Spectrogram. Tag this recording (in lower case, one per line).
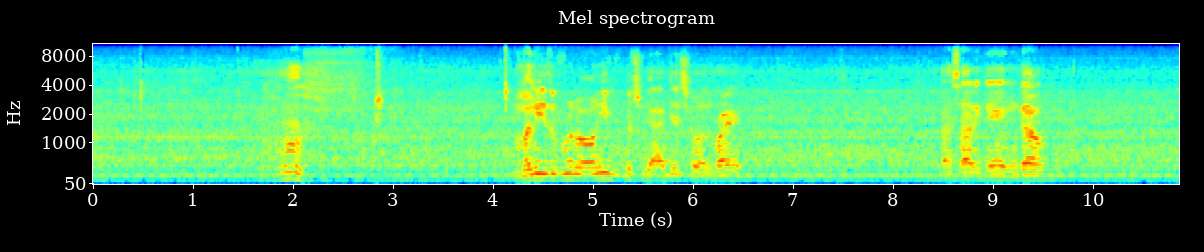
speech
